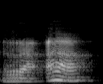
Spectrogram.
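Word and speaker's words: רעה: El término apesadumbró es la palabra ra'a, ¿sí? R-A-A, con acento en la última A, que significa lo siguiente: afligir, disgustar, doler.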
